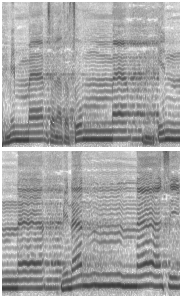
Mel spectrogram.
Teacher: semua yang bertasydid nun, bertasydid mim berdengung atau wajibul gunnah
